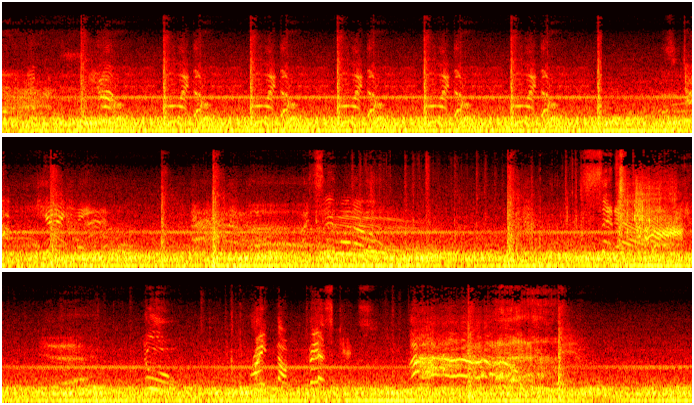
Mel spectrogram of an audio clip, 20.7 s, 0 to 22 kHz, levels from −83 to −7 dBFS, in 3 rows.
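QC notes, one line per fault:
1.98–6.00 s, broken-record loop: a 0.87 s fragment repeats exactly, back to back, five times, so the sound sticks in place for four seconds and the audio meant for that stretch never plays. The likely cause is a stalled player, encoder or stream resending its last held fragment.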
